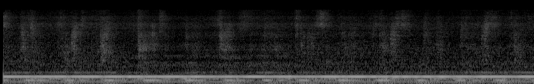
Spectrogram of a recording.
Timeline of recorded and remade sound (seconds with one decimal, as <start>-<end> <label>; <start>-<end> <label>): 0.0-1.3 recorded; 1.3-2.9 remade; 2.9-5.3 recorded

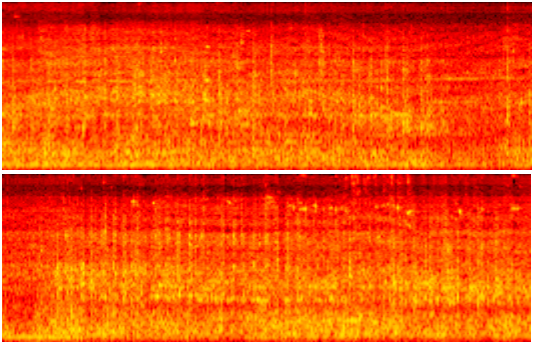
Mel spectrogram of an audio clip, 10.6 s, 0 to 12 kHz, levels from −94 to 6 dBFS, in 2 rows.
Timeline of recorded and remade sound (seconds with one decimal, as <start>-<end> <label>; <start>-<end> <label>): 0.0-2.4 remade; 2.4-5.1 recorded; 5.1-7.1 remade; 7.1-9.0 recorded; 9.0-10.6 remade

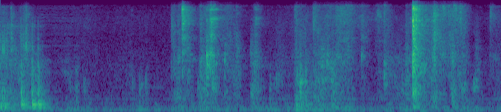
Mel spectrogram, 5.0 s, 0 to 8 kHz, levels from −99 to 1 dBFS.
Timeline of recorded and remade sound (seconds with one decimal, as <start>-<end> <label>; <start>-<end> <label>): 0.0-0.8 remade; 0.8-5.0 recorded

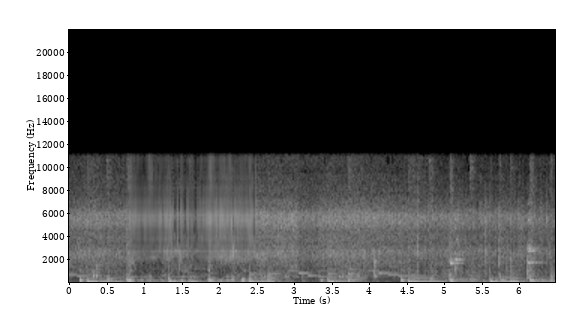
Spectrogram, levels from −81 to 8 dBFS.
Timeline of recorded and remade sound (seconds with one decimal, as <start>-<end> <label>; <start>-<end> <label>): 0.0-0.8 recorded; 0.8-2.5 remade; 2.5-6.5 recorded

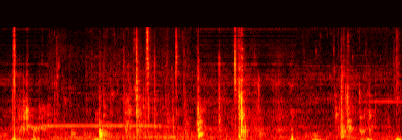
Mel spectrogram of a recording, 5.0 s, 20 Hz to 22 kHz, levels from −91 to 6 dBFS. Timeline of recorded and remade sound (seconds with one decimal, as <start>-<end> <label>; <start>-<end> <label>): 0.0-0.6 remade; 0.6-2.5 recorded; 2.5-3.7 remade; 3.7-5.0 recorded

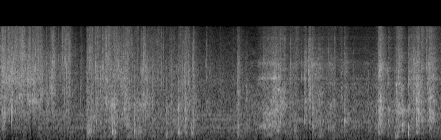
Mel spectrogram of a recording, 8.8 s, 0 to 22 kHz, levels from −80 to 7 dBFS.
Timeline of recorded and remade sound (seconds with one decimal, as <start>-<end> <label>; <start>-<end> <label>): 0.0-5.0 recorded; 5.0-8.8 remade

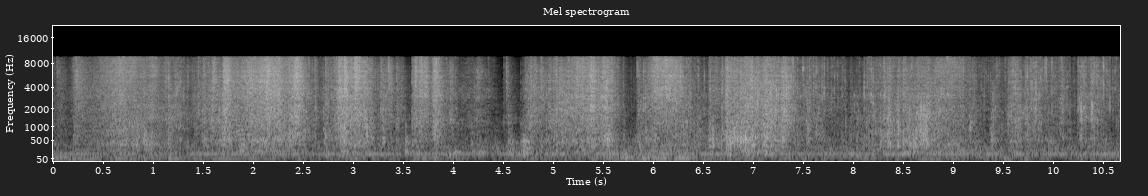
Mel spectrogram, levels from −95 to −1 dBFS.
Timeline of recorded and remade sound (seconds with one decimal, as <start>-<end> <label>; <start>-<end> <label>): 0.0-0.7 recorded; 0.7-1.4 remade; 1.4-10.7 recorded

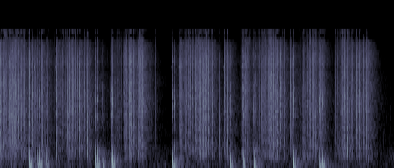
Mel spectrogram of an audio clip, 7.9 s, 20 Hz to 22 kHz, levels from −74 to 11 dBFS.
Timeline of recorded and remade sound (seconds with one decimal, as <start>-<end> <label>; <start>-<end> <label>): 0.0-2.9 recorded; 2.9-4.9 remade; 4.9-7.9 recorded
